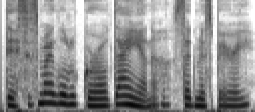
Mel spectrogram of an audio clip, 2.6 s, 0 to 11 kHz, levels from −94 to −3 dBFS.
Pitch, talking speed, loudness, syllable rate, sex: 225 Hz, 210 wpm, -15 LUFS, 5.2 syllables/s, female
